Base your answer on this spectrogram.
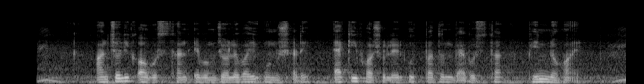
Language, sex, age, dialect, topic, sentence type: Bengali, male, 18-24, Standard Colloquial, agriculture, statement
